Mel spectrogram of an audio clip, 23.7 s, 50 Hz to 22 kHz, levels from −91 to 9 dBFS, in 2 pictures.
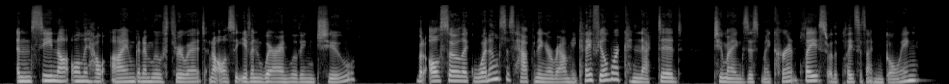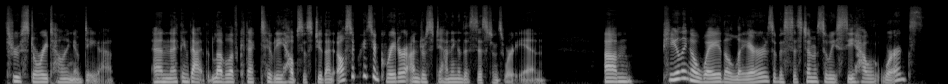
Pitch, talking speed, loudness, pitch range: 180 Hz, 210 wpm, -30 LUFS, 165-205 Hz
